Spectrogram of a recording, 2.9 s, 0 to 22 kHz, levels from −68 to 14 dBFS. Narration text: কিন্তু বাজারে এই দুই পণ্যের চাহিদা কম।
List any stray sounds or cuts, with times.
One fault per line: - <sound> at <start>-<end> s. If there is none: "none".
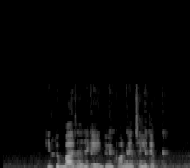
none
